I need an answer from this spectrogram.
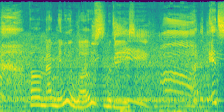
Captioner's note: shouts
